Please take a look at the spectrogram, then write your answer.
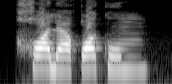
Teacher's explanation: کلمت خلقکم میں حرف الخاء کی ادائیگی حلق کے اوپر والے حصے سے ہے. خا حروف تفخیم میں سے ہے تو ہم یہ حرف کو موٹی آواز میں پڑھیں گے. · لام حروف ترقیق میں سے ہے تو ہمیں لام کو پتلی آواز میں پڑھنا ہے · پھر حرف القاف ہے، قاف حروف تفخیم میں سے ہے تو ہم قاف کو موٹی آواز میں پڑھیں گے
